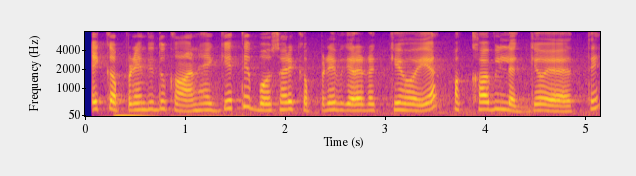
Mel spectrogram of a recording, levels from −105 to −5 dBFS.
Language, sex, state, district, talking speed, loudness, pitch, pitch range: Punjabi, female, Punjab, Pathankot, 220 wpm, -18 LUFS, 230 Hz, 215-255 Hz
